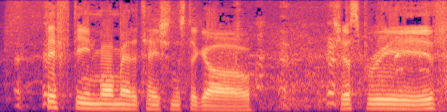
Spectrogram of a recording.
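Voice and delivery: mock-tender there-there, chuckling; a parent calming a child, but laughing at it; laughing mock soothing. Voicing gentle self-soothing, laughing.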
